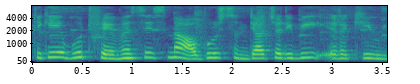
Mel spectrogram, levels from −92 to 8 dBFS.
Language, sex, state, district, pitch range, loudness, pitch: Hindi, female, Bihar, Gaya, 215-255 Hz, -16 LUFS, 235 Hz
